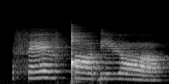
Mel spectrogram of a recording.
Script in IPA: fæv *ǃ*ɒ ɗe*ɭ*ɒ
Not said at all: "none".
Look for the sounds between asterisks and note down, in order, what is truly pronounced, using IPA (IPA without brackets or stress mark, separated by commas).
ǃ, ɭ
